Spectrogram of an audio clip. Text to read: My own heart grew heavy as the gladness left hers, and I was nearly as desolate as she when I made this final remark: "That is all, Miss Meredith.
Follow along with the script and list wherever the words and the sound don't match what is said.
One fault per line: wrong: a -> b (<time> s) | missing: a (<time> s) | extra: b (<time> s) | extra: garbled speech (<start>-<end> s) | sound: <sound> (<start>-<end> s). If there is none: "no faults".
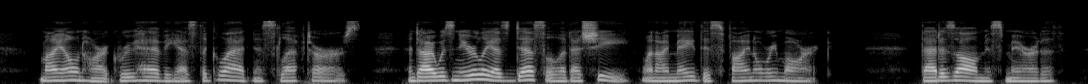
no faults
